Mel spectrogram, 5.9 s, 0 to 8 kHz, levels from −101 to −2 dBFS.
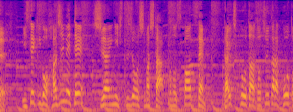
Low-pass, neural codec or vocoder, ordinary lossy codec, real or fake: none; none; none; real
